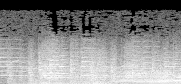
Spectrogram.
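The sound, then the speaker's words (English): Loud, continuous engine roar from cars racing in a chase, one car dragging an armored car, with rising and falling revving that stays intense for the whole stretch. “How do you hope to outrace the Batmobile? While dragging the armored car.”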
